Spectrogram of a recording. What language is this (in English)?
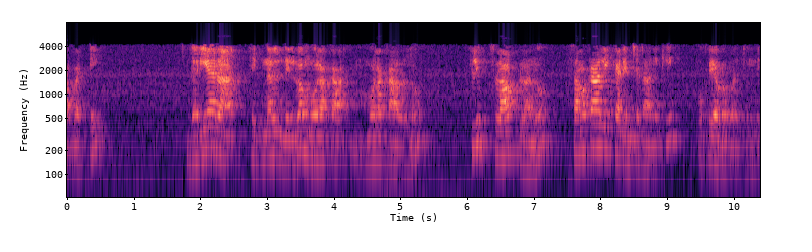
Telugu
